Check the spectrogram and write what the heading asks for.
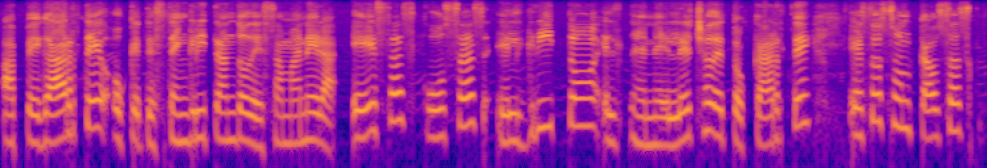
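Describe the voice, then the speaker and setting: A woman's voice: a little high, moderate pace, hardly any pauses, darkish tone, no room sound, lo-fi sound. A woman lawyer explaining legal terms in casual radio chat, switching between Spanish and English words. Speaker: lawyer guest.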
